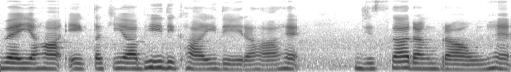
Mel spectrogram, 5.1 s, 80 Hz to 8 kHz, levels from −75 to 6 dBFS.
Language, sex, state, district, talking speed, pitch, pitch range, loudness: Hindi, female, Haryana, Charkhi Dadri, 150 wpm, 180 Hz, 165-185 Hz, -18 LUFS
